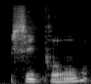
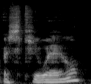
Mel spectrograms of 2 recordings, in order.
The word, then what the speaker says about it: SQL: Okay, let's get started with the introduction of structured query language, pronounced as SQL or SQL.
